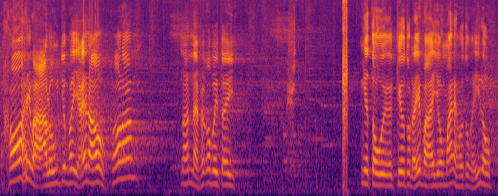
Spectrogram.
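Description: High-voiced joking man in a gym. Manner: joking, rapid banter with loud coaching shouts. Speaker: fitness vlogger. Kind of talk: energetic gym demo vlog. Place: large indoor gym. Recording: long gym reverb with music.

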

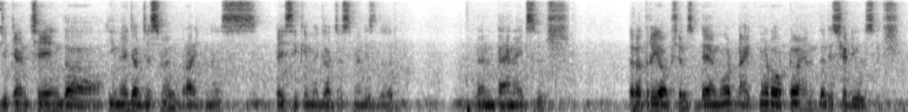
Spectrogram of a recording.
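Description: A man narrating a software tutorial haltingly, pausing often mid-phrase. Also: medium pitch, noisy background. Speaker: tutorial presenter.

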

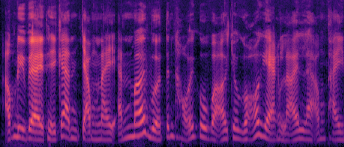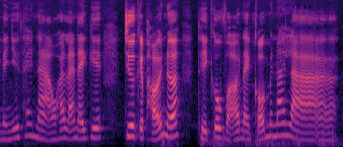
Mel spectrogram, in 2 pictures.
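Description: Female storyteller, middle-aged, southern Vietnamese accent, mid-pitched, conversational, talks straight to her viewers. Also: fast talker, hardly any pauses. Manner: chatty, conversational, addressing viewers as family. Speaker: channel host and storyteller. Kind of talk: casual storytelling to followers. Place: small room indoors.

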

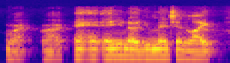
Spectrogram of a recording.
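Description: A man's voice: fairly low pitch, fairly even intonation, brisk, dark tone. A man in his twenties hosting an interview over a video call, loose and rambling, often repeating words. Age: 20s. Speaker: interview host. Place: small indoor room. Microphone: webcam on video call.

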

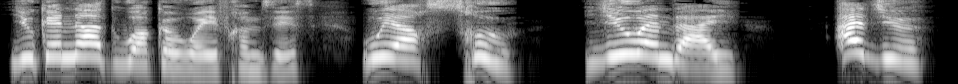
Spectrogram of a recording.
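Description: An actress voicing a gentle, earnest female robot scientist turned human in a video game, with a French accent and formal, precise phrasing. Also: high voice, expressive, a little slow, no room sound, studio quality. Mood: hurt, upset. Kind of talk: video game character dialogue.

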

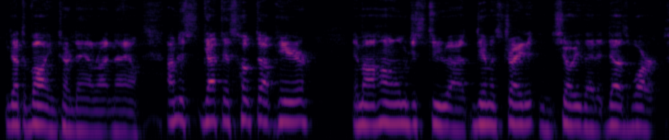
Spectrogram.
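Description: Plainspoken man with a mid-pitched voice. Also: fairly even intonation, fairly quick. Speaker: online seller demonstrating a car stereo. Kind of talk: casual product demonstration. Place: carpeted room at home. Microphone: handheld camera behind the lens.

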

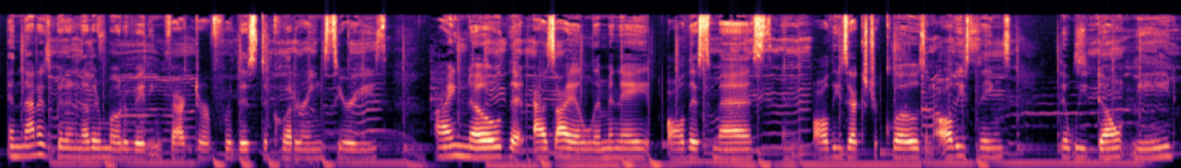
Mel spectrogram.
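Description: A woman in her thirties, a vlogger chatting upbeat and straight to her viewers while decluttering at home. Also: fairly low pitch. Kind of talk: decluttering vlog voice-over. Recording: music playing underneath.

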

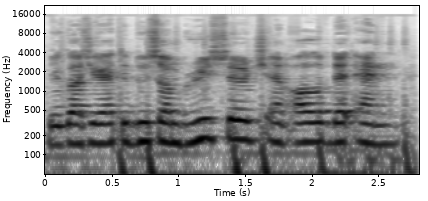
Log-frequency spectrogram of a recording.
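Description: A man's voice: fairly high pitch, level tone, a little fast, soft background music. A teenage boy from Suriname whose first language is Dutch, casually explaining his video process to camera in a small room studio, often restarting his words. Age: teens. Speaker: YouTube creator. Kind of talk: scripted tutorial vlog to camera. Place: small bedroom studio indoors.

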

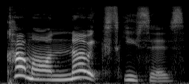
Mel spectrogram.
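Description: A woman's voice: medium pitch, very animated, slow pace, sharp tone, smooth, full character voice. A British woman voicing a bold, dismissive uncle in a children's story, firm and commanding.

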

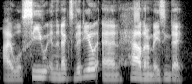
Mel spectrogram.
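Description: A young man hosting a gaming tutorial, explaining things clearly step by step from his streaming room. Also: mid-range voice, fast, a bit bright, no echo. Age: young adult. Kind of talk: tutorial narration. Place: small indoor room streaming setup.

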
